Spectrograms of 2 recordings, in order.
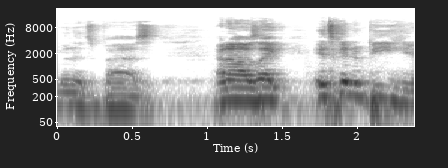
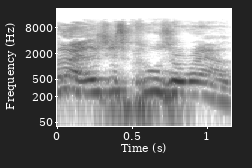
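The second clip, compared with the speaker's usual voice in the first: Italian guy voice, pitched up; 9 semitones higher than usual. Retelling what the limo driver said once inside: imitating a Goomba Italian guy. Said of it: "this fucking Goomba Italian guy".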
